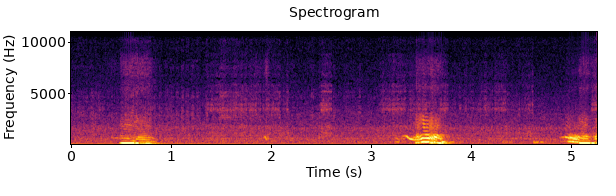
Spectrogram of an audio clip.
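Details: T-Jay, a male pet cat, asleep and snoring: three short raspy, throaty bursts a few seconds apart, separated by quiet breathing gaps over a steady low electrical hum.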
